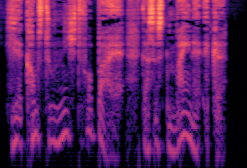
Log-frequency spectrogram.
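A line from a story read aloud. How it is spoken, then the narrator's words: Hissing. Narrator (German): zischte er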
